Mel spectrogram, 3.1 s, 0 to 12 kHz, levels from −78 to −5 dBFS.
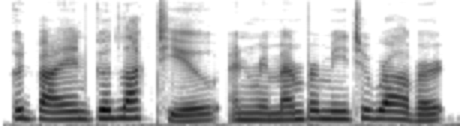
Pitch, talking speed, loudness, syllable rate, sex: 195 Hz, 235 wpm, -17 LUFS, 5.3 syllables/s, female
